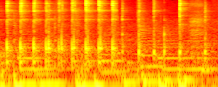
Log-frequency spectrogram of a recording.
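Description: Background music with plucked guitar: a run of quick, even plucks over steady held notes.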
